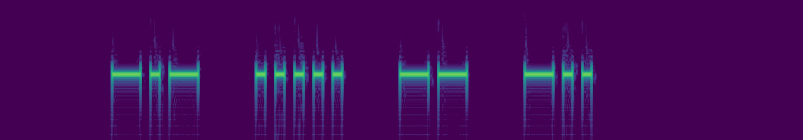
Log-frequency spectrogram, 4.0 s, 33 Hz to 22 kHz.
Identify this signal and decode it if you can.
Morse code, heard as a keyed tone, about 25 wpm, spaced as for 18 wpm, 700 Hz. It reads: K5MD
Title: USA Call Signs - 4 Characters - 2x Character Spacing - 25wpm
